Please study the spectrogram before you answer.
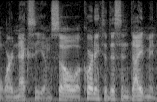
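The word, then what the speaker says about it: NXIVM: running again s NX IV m and it's pronounced nexium and some of the things that I found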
